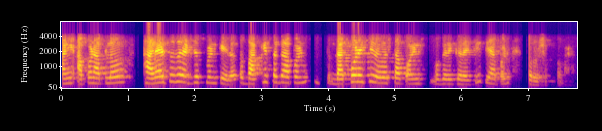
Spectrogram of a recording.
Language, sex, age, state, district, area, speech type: Marathi, female, 45-60, Maharashtra, Pune, urban, conversation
